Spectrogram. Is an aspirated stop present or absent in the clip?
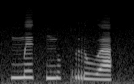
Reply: absent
